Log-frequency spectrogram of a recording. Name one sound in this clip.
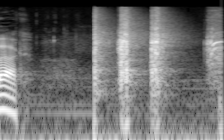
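An impact driver rattles in short bursts.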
